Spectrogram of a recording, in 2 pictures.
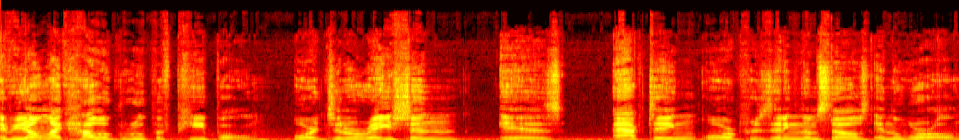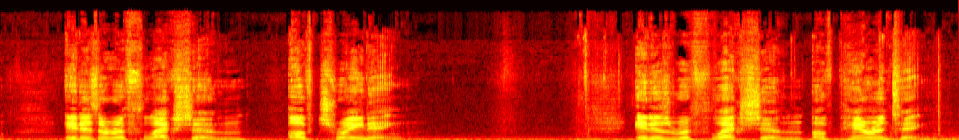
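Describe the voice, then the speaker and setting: Over noticeable background noise, a man with an American accent speaks fairly slowly at a medium pitch, with lively intonation and long, frequent pauses. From New York, the Bronx. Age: 20s. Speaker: motivational speaker. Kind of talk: direct-to-camera commentary. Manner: animated.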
